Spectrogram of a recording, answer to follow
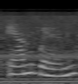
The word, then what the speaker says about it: Annwyn: Hi, so I am Anwen, and this is the first video blog for Wicked Wednesdays with the Water Witch. So, just a quick introduction. My name is Anwen, which is spelled Anwyn. If you drop the Y,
